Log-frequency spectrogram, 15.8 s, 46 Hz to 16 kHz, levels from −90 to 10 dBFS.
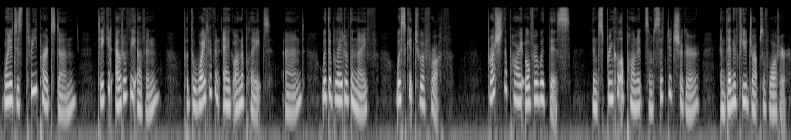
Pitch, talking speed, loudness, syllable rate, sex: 210 Hz, 200 wpm, -20 LUFS, 5.2 syllables/s, female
